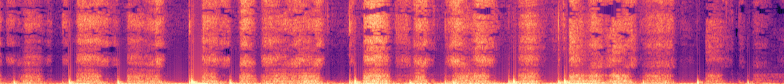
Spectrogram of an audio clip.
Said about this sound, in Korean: 글씨 쓰는 소리가 오늘 보물 소리입니다. 여러분들 잘 찾아주세요.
